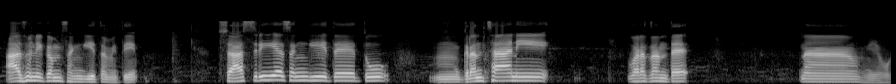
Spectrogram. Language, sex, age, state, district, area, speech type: Sanskrit, male, 18-30, Karnataka, Davanagere, rural, spontaneous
